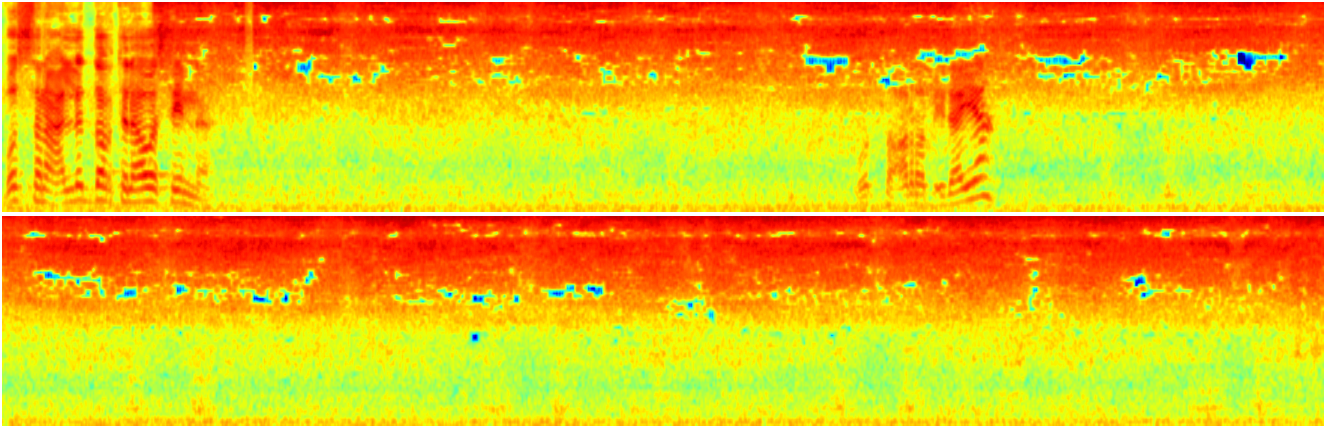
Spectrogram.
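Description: A spray gun hisses steadily as it sprays paint.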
